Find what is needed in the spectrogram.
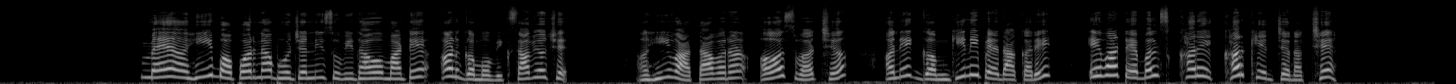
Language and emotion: Gujarati, disgusted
